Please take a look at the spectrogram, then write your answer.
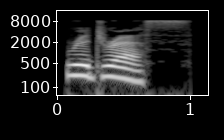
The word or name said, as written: redress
